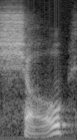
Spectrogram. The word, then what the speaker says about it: 手: because it's a Mughal we know it's the third tone so it's show and then of course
